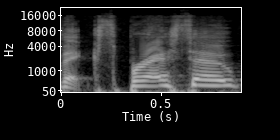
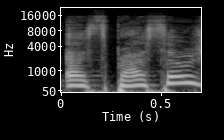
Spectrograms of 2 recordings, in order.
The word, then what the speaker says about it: espresso: through starbucks or duncan can i have an extra shot of expresso please they're like espresso shirt yeah expresso x expresso with that x in there please yeah i get uh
